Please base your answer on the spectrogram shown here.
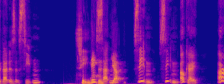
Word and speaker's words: Seton: Seton. Seton? Yep. Seton. Okay. All right. See, because I pronounce everything wrong, like Marin County, all of the things.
